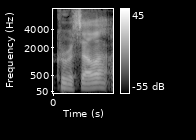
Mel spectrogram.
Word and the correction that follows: Cucurella: I forget how to pronounce his name. – Yeah. Cucurella. – Cucurella. Yeah, sorry.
